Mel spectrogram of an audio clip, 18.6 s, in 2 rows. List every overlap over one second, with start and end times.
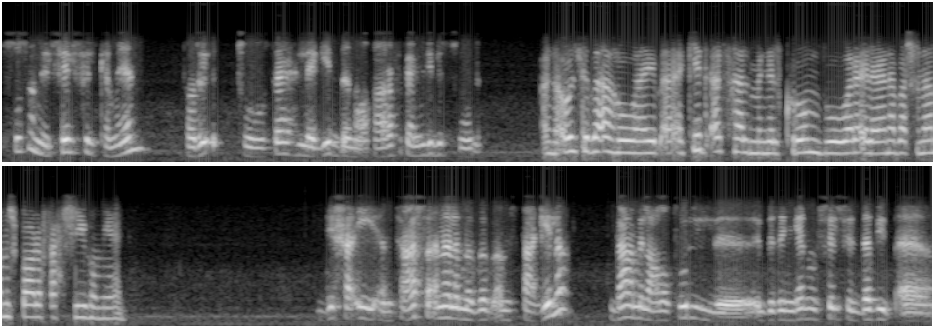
none

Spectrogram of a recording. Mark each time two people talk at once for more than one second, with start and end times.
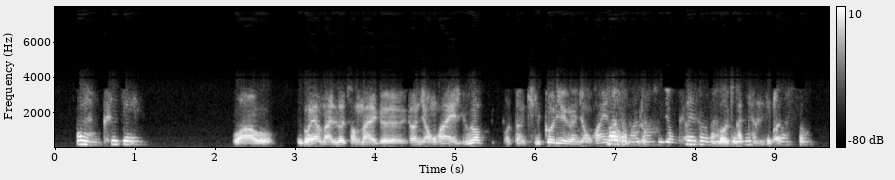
6.9-9.1

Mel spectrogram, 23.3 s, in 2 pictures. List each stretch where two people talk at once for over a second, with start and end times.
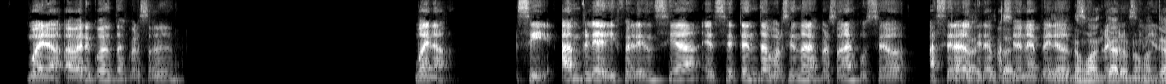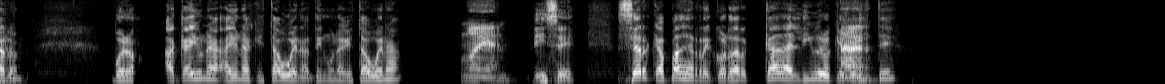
9.5-11.8

